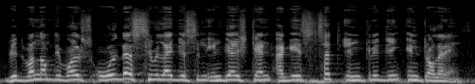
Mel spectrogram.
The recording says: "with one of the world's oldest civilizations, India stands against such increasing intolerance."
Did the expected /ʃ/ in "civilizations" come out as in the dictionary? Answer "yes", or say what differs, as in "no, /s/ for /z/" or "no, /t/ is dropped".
no, /s/ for /ʃ/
